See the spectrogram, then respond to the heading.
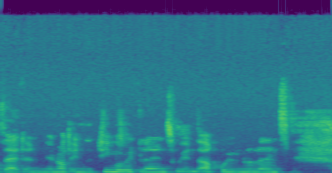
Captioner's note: speaks in a foreign language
